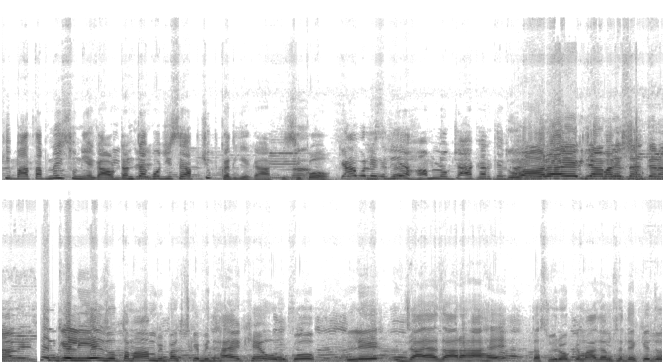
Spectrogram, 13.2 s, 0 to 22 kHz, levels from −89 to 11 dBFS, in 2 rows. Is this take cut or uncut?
uncut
